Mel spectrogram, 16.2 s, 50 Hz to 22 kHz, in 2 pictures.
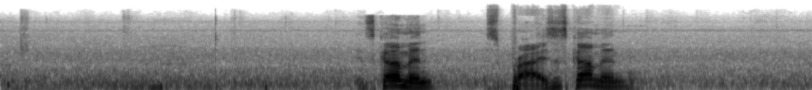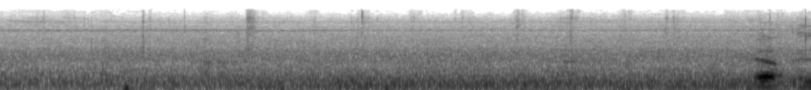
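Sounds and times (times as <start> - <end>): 
light rain falling outdoors: 0.0 - 16.2
speech: 3.6 - 6.4.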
